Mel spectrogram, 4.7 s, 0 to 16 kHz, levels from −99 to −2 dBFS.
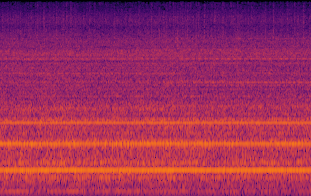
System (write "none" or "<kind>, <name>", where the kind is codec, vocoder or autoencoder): none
